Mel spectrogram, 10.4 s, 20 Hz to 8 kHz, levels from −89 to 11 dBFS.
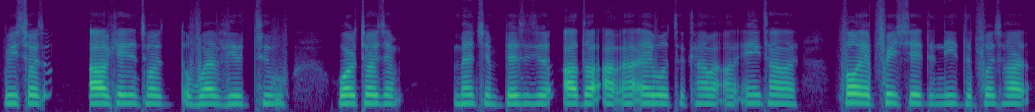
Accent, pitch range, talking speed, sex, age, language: American, 165-180 Hz, 175 wpm, male, 20-39, English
